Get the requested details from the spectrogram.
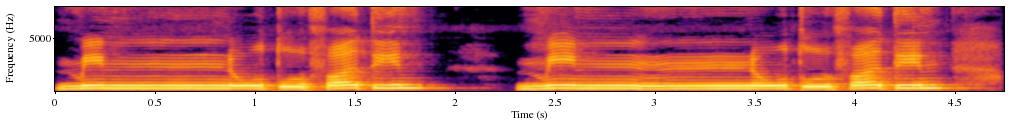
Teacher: अब इस पूरी लाइन में मीम मुशद्दद और नून मुशद्दद भी आ रहा है, तो हमने इदगाम के साथ साथ वहाँ पे गुन्ना भी किया, यानी गुन्ना के साथ हमने इदगाम किया है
